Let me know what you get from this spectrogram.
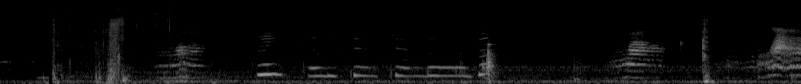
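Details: Indoor cats from a home with three (tabby, Munchkin, Abyssinian), 5 September 2024, around feeding; a series of short, fairly level meows and a few longer rising ones, mixed with a person talking and clicks and knocks.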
